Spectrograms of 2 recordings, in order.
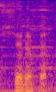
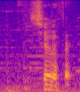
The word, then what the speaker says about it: Şerefe: Şerefe. Şerefe.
